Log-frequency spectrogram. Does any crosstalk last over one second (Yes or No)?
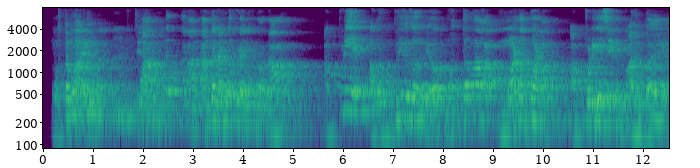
No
